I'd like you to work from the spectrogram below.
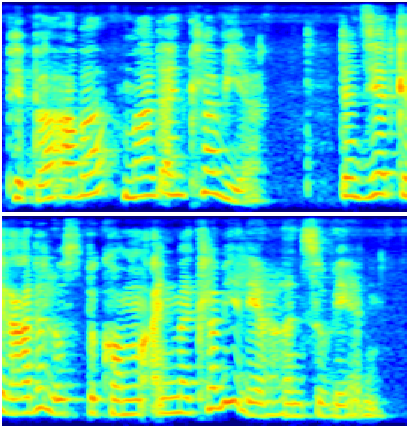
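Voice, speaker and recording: A woman reading a children's book aloud in a calm, steady storytelling voice. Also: a little high, brisk, vocal fry. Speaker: school librarian reading aloud. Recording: dull lo-fi recording.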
